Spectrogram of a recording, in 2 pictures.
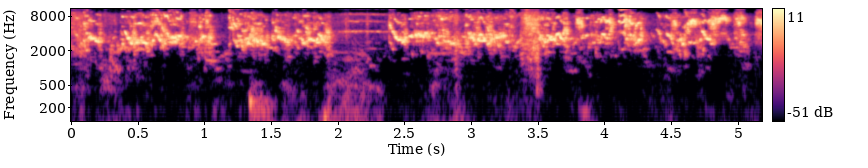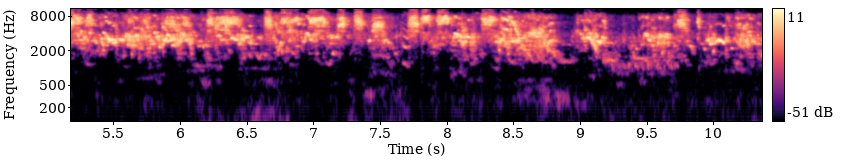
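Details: Budgerigars, a breeding pair, chirping continuously in dense, overlapping warbled chatter of rapid high twitters and squeaks, nearly unbroken over ten seconds with brief dips around the one- and nine-second marks; faint low thumps beneath.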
